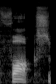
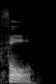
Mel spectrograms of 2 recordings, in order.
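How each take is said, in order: First: It is said like the English word fox. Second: It is said with a French vowel, no x. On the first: The speaker calls it wrong. "in regular English you call it fox" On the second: The speaker calls it right. "in French it's actually faux"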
